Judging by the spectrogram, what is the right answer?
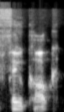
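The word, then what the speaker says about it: Phú Quốc: less known Vietnam there's a tiny island called phukok and uh this won't get blocked on YouTube because that's correct pronunciation um but it's a wonderful little island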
